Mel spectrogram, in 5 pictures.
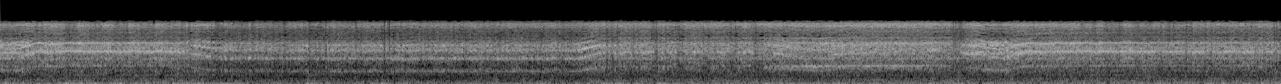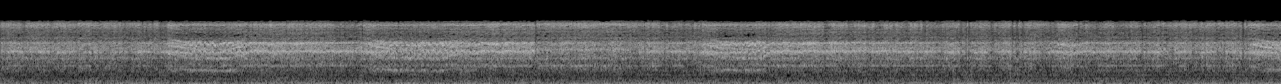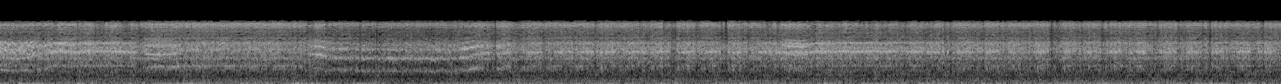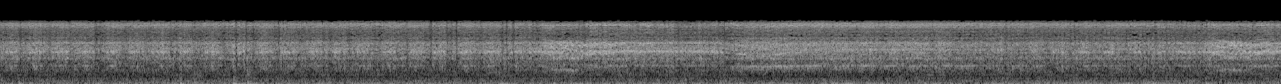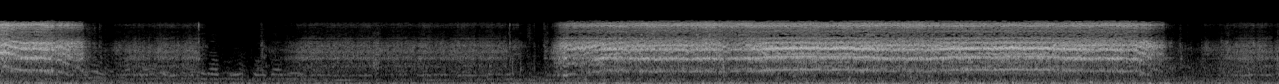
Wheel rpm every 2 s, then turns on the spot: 230, 190, 160, 210, 220, 230, 230, 220, 220, 230, 220, 230, 230, 220, 210, 200, 230, 230, 230, 240, 230, 230, 220, 230, 230, 220, 60, 40, 60, 160, 160, 100.
52-56 62-64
